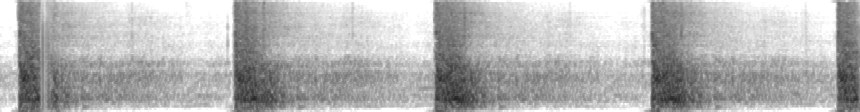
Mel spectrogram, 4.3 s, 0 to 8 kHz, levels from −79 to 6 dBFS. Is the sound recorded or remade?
remade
